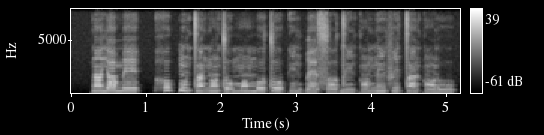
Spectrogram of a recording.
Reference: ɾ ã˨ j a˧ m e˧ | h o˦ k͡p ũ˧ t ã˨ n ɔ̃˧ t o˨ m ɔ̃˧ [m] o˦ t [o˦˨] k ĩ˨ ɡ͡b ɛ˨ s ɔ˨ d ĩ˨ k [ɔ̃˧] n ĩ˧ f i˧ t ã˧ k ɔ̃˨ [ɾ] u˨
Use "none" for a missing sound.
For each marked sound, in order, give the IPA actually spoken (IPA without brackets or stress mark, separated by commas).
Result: m, o˦˨, ɔ̃˨˦, ɾ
